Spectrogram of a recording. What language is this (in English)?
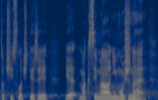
Czech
